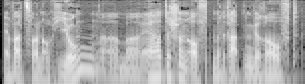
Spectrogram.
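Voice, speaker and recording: A man narrating an animal story audiobook with expressive, lively storytelling. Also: low voice, fairly quick, creaky, no echo, clean studio sound.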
